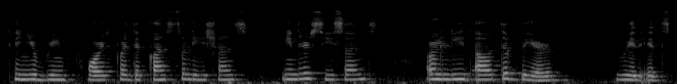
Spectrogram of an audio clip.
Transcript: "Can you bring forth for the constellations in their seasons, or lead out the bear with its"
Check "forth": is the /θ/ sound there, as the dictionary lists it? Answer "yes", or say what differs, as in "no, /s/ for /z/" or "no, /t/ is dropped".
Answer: no, /t/ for /θ/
